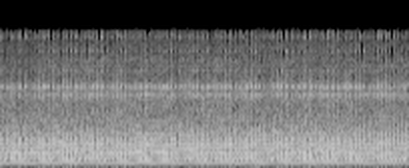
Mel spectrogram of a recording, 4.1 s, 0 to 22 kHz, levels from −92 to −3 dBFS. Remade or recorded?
recorded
